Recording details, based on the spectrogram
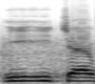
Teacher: इ ई च वर्ग य से ये तालु से हो गए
